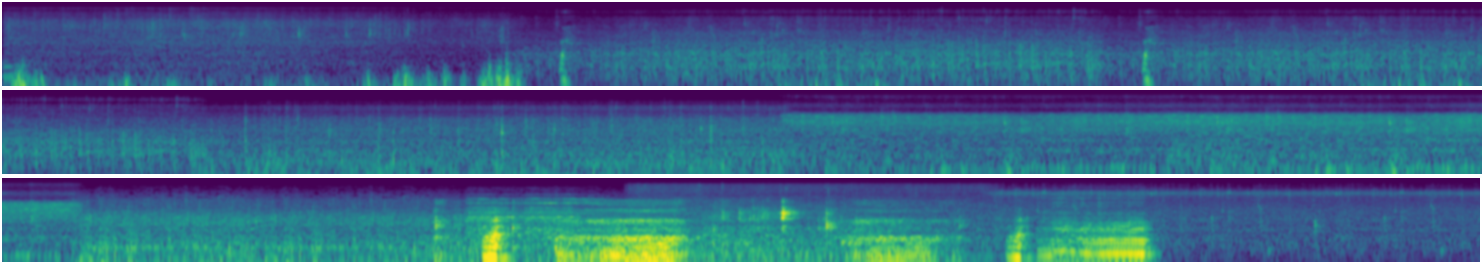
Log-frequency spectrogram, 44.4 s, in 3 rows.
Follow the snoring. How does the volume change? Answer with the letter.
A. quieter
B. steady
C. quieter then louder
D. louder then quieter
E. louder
A.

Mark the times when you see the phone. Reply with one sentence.
You can hear the phone from 34.2 to 35.6 s.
